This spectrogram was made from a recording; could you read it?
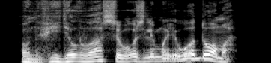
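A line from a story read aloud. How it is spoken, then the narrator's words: Frightened question. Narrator (Russian): Бриджит О'Шоннесси испуганно спросила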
